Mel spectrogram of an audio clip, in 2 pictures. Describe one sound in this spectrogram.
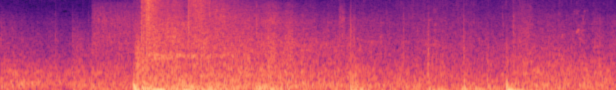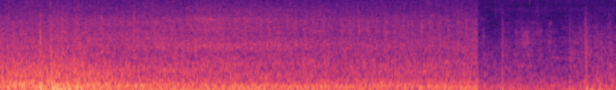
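Rockets launch in a rapid roaring salvo.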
